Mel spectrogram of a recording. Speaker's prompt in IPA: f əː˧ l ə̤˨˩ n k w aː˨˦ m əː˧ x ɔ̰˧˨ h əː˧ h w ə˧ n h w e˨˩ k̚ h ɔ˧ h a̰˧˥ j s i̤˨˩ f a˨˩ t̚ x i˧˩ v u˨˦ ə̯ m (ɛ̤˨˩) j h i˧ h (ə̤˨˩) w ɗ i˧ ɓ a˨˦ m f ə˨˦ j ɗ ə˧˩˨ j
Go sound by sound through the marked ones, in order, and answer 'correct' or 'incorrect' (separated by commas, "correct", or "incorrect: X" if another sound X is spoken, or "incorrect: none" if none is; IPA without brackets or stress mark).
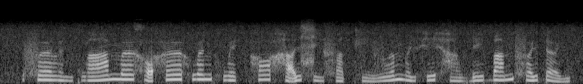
incorrect: ə̤˨˩, incorrect: a̤˨˩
